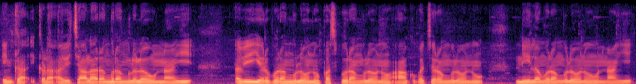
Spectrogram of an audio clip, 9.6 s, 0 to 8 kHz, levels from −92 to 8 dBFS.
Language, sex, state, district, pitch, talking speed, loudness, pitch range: Telugu, male, Telangana, Hyderabad, 125 Hz, 115 wpm, -15 LUFS, 120-130 Hz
